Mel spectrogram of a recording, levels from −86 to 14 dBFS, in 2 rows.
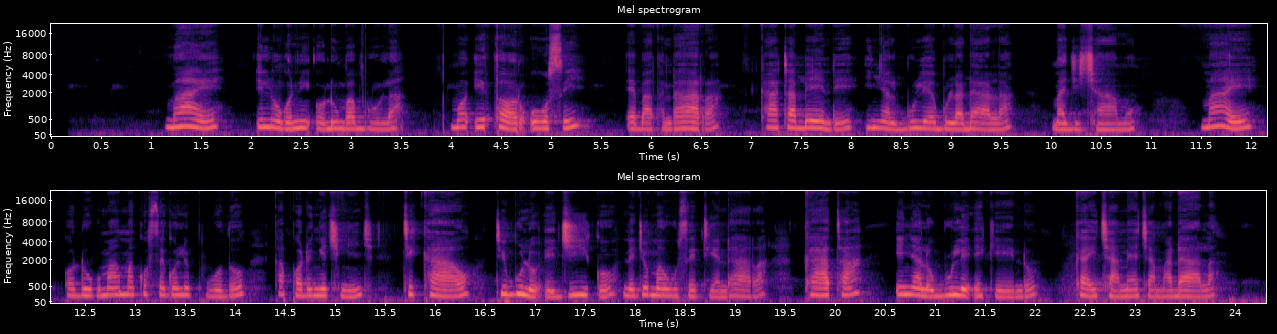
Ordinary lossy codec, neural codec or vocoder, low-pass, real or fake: none; none; none; real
